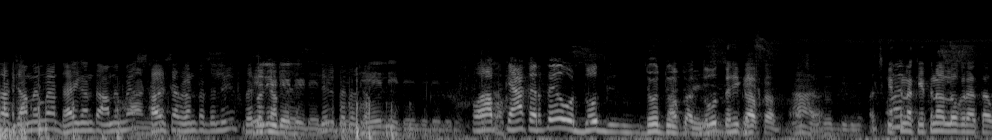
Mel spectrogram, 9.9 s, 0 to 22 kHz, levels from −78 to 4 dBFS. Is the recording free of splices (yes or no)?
yes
